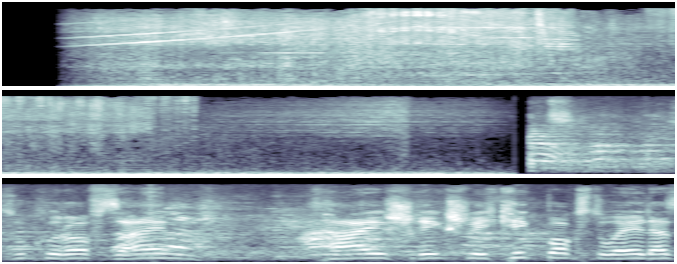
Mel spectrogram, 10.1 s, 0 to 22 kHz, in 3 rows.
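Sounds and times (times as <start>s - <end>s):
deep bass rumble: 0.3s - 5.9s
rising whoosh: 0.3s - 6.0s.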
